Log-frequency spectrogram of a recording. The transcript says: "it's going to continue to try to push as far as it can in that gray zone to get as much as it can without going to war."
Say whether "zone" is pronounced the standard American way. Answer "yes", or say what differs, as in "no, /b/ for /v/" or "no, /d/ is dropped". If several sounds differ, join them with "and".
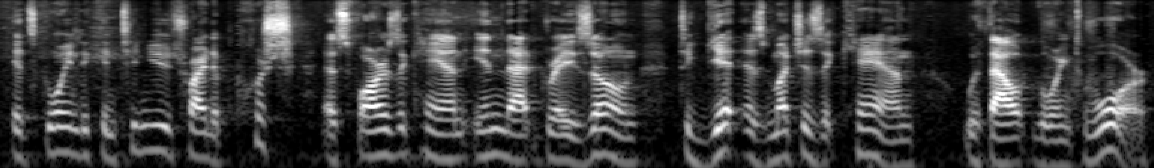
yes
